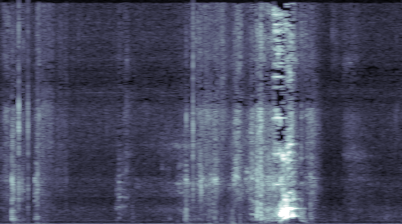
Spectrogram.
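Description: A small white Pekingese gives one short, loud bark nearly three seconds in while play-fighting with another dog, after a couple of faint short sounds at the start.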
